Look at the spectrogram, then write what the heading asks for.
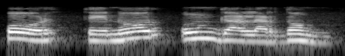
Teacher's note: Esta palabra galardón aquí termina en una sílaba tónica, una palabra aguda, porque según la regla me dice que todas palabras agudas que terminen en N, S o vocal, se le marca el acento Entonces, esta palabra suena fuerte en la última sílaba, es una palabra aguda.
